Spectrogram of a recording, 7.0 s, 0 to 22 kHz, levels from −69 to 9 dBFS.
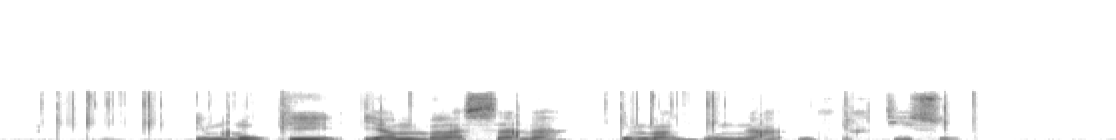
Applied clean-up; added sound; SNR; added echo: neural diffusion model UNIVERSE++.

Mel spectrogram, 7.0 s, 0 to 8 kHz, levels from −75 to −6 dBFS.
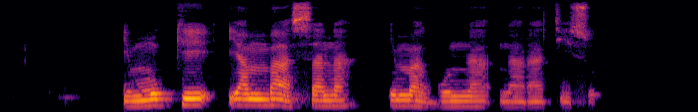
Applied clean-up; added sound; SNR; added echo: none; none; none; none.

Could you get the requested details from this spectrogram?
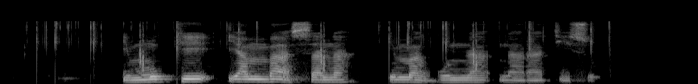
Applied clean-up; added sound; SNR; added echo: none; Crackle / Crushing + Clapping; 15 dB; none.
